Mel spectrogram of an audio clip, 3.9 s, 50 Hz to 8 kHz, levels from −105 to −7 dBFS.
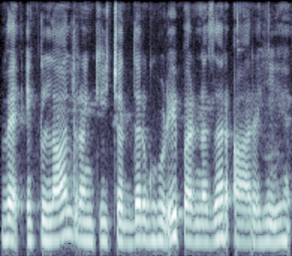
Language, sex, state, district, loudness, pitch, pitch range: Hindi, female, Haryana, Charkhi Dadri, -16 LUFS, 170 Hz, 165-180 Hz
